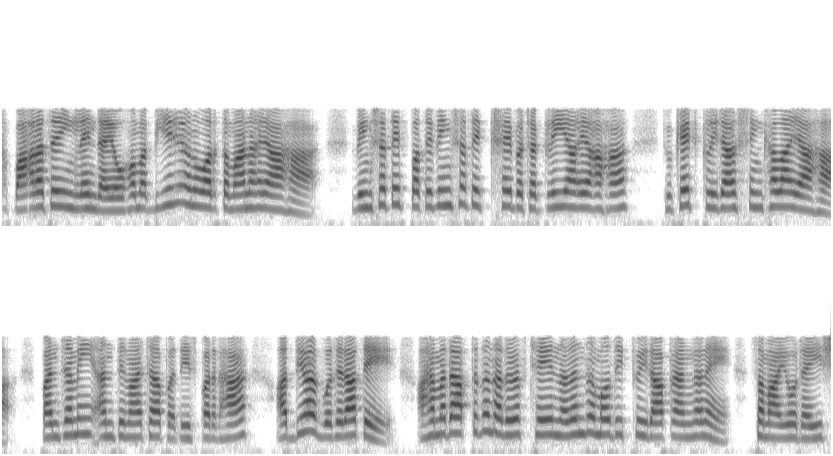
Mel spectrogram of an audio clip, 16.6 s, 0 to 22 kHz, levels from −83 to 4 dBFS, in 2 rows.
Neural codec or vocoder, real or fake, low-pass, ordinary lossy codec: codec, 16 kHz, 0.2 kbps, FocalCodec; fake; 3.6 kHz; none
